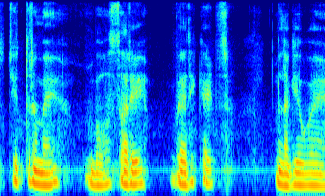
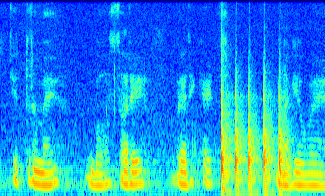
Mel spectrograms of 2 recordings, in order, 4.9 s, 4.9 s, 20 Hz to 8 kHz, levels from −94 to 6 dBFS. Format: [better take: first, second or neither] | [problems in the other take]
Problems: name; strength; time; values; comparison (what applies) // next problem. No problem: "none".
first | background sound (Knock); 2 dB above the speech // room echo; dies away in 1 s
